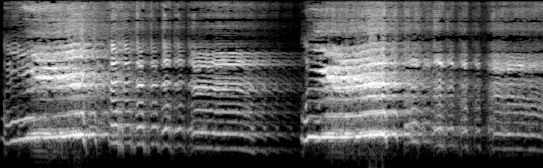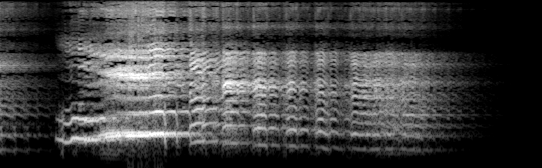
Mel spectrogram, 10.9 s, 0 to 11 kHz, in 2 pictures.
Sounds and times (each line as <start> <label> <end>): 0.8 manic laugh 2.6
3.6 manic laugh 5.7
7.0 manic laugh 10.0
